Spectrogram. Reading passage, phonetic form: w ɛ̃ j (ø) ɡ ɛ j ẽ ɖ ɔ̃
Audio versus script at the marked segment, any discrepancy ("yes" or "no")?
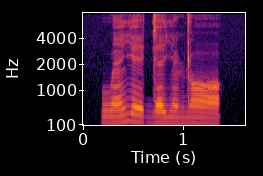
yes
